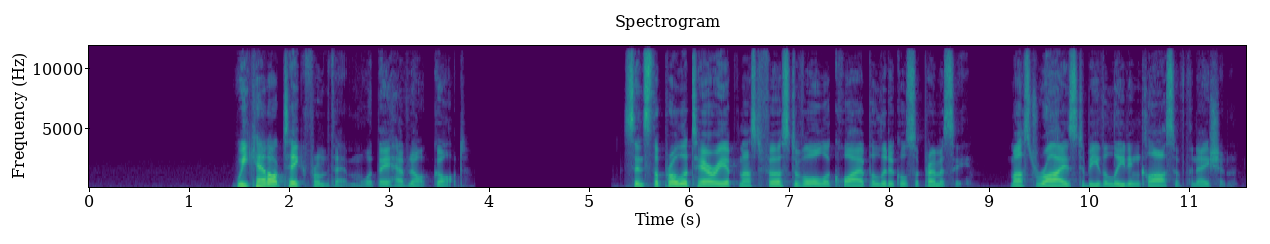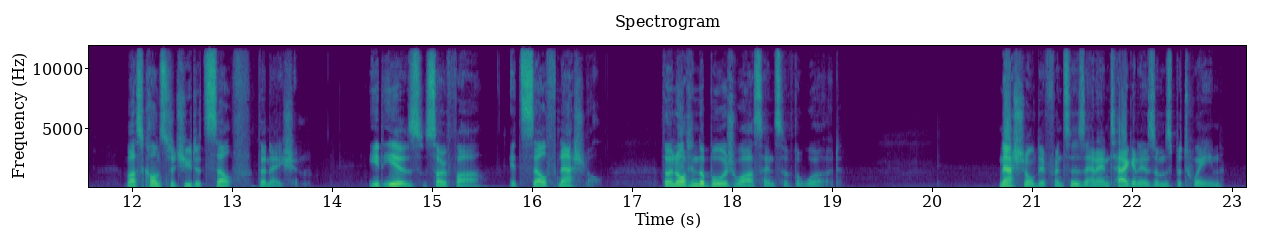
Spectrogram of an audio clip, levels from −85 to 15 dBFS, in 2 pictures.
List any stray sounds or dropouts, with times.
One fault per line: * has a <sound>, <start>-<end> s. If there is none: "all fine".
all fine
